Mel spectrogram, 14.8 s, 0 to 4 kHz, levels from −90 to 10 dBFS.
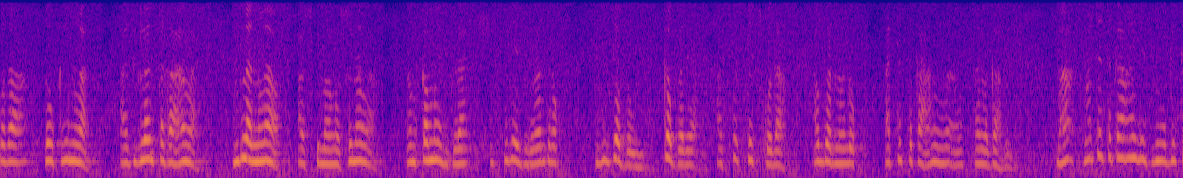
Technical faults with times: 0.48-1.50 comfort noise in place of the background
2.64-3.72 comfort noise in place of the background
4.78-5.08 comfort noise in place of the background
5.98-6.12 comfort noise in place of the background
7.12-8.96 comfort noise in place of the background
9.96-11.06 comfort noise in place of the background
12.78-13.20 comfort noise in place of the background

